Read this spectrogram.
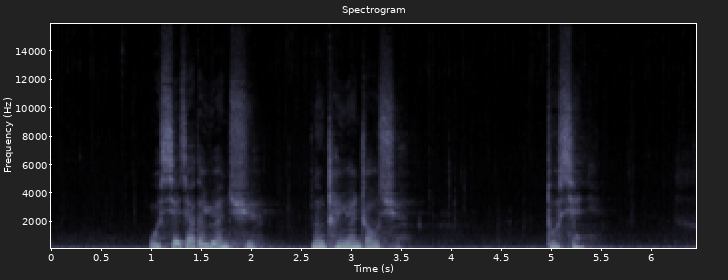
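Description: A young woman speaks softly and earnestly nearby.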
